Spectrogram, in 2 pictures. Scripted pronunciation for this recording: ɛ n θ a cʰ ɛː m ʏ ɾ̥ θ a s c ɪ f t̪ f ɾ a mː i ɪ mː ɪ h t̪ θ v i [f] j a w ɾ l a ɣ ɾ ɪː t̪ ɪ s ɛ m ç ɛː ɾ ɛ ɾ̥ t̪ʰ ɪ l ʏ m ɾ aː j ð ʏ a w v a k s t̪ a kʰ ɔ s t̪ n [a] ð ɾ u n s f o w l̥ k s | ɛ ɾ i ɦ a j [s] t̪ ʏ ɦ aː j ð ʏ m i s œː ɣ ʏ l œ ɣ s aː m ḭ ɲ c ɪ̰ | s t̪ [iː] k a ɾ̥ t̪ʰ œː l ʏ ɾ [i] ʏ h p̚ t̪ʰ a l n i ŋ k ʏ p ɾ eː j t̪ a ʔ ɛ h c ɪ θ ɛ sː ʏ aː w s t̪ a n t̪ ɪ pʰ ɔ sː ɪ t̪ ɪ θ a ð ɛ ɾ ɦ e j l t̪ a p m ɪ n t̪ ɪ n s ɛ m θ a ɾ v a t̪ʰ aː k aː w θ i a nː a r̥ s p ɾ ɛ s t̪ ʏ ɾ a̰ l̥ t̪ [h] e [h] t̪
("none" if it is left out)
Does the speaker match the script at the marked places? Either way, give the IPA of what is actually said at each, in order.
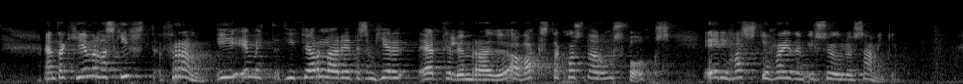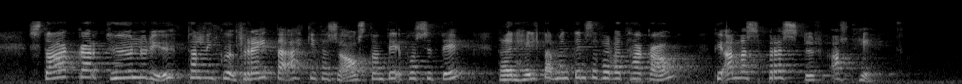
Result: f, a, s, aː, i, h, h

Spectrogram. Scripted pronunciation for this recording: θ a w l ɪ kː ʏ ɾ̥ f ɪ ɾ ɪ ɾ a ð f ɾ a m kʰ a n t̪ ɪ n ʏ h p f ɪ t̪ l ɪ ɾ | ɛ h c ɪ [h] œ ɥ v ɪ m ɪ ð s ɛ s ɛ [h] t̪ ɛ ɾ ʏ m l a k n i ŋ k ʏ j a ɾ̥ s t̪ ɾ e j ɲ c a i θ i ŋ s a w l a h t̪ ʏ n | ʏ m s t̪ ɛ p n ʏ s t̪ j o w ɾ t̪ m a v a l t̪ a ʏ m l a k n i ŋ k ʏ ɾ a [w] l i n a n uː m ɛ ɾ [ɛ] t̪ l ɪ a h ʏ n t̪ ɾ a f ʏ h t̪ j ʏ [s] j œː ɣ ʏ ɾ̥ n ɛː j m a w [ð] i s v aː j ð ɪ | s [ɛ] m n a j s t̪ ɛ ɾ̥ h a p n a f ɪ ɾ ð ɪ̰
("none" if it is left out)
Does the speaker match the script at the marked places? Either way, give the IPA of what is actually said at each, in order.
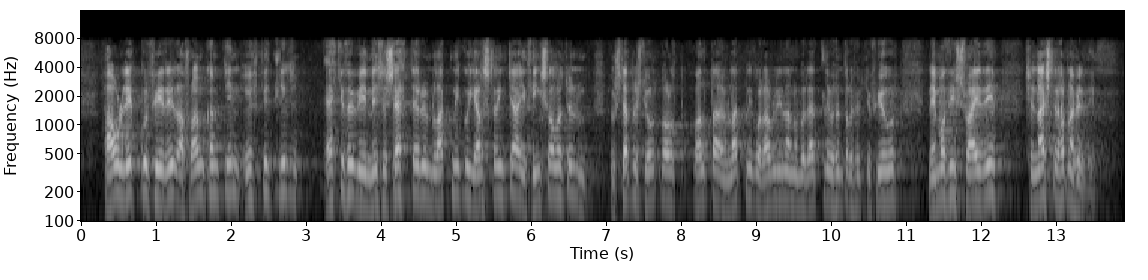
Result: θ, h, v, ɛ, f, θ, ɛ

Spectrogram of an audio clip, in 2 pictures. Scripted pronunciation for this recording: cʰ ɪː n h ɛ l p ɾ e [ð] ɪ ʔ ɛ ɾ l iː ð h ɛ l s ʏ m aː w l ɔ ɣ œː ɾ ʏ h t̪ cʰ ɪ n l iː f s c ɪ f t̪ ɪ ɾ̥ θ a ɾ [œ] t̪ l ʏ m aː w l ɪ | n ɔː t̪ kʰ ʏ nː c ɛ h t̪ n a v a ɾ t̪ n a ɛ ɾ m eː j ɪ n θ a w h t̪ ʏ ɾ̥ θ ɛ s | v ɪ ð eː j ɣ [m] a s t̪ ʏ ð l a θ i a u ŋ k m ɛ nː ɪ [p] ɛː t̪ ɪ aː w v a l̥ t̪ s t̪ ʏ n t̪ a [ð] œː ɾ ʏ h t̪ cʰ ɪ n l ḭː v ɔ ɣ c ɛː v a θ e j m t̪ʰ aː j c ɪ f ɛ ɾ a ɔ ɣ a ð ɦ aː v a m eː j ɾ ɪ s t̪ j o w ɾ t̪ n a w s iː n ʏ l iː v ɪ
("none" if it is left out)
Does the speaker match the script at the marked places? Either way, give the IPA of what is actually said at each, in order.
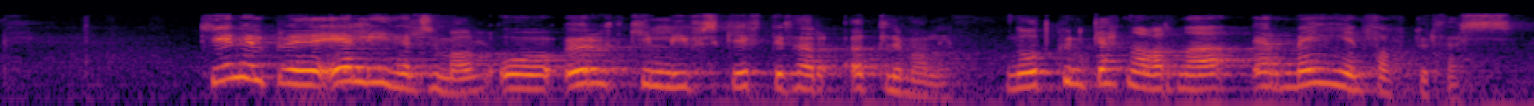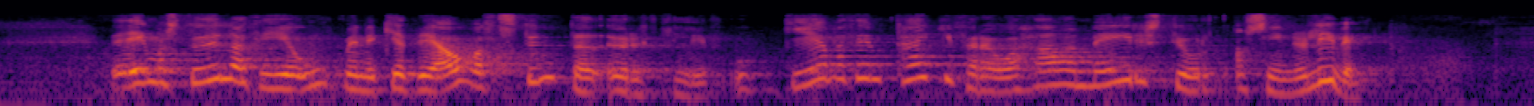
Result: ð, œ, m, c, ð

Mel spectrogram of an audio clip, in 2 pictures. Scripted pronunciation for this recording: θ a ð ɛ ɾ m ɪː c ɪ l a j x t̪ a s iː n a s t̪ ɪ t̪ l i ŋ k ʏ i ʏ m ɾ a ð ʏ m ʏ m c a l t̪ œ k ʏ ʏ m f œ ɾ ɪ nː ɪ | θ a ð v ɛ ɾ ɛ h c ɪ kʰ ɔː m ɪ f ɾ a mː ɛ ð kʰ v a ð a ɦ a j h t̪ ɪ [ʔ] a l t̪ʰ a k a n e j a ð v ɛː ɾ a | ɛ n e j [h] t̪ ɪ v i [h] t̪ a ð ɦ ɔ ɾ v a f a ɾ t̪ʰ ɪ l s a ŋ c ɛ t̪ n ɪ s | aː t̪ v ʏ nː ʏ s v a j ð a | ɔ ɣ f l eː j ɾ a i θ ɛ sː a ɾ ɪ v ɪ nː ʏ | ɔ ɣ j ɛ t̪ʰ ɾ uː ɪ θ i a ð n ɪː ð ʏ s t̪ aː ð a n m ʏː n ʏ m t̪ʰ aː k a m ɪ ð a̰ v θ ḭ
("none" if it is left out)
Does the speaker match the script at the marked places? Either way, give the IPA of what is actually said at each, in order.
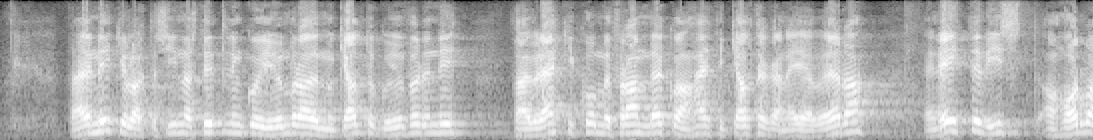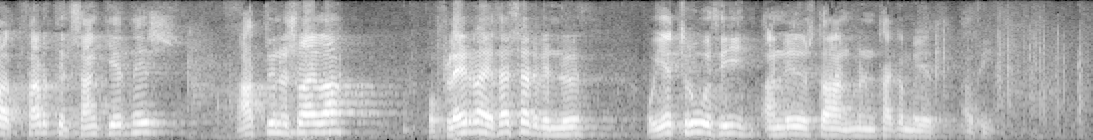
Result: c, h, s

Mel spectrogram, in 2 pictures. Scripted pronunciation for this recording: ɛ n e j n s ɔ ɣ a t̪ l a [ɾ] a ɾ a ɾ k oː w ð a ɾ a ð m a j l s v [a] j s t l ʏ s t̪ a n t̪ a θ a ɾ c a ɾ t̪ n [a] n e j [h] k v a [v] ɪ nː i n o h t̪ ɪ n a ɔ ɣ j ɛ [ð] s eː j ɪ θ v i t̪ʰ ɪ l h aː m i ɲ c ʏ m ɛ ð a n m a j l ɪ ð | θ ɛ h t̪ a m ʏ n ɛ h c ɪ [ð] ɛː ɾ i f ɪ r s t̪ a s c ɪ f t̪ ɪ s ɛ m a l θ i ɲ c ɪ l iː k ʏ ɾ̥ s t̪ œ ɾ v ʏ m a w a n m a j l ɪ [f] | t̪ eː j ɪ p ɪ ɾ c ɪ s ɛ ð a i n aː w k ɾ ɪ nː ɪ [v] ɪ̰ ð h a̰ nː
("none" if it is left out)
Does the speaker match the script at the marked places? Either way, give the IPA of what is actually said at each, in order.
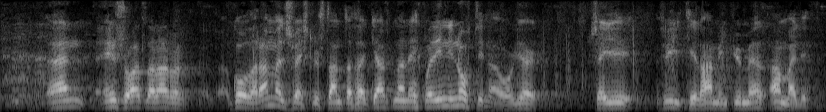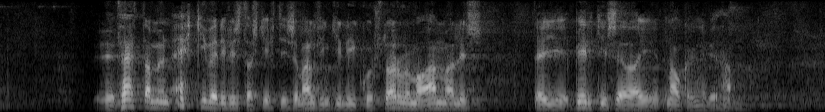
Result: ɾ, e, a, h, ð, ɣ, v, s, v

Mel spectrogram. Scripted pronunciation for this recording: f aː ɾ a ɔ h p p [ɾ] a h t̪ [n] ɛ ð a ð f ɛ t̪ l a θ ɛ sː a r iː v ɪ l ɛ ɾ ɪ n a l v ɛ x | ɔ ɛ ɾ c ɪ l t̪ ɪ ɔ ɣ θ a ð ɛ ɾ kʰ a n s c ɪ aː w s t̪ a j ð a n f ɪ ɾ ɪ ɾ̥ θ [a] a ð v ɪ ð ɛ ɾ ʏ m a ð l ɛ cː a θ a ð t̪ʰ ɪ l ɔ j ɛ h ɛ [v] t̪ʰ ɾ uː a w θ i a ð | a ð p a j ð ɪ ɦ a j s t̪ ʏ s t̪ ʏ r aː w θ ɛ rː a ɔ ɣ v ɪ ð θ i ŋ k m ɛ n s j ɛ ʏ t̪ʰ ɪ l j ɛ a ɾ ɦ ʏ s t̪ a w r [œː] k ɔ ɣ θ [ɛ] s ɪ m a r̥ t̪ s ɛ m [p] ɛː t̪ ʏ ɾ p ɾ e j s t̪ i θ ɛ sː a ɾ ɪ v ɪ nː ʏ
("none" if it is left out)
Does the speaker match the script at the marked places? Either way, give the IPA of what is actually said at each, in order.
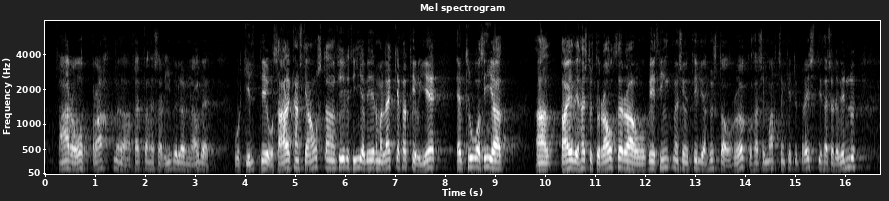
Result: ɾ, m, i, v, œː, a, c

